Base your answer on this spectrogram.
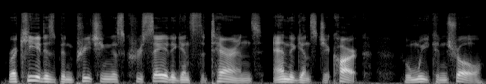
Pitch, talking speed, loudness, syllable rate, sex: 105 Hz, 185 wpm, -20 LUFS, 5.5 syllables/s, male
